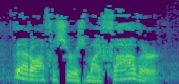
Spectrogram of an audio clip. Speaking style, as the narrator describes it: he exclaimed

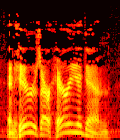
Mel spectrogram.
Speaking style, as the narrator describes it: shouted the irrepressible South Carolinian

